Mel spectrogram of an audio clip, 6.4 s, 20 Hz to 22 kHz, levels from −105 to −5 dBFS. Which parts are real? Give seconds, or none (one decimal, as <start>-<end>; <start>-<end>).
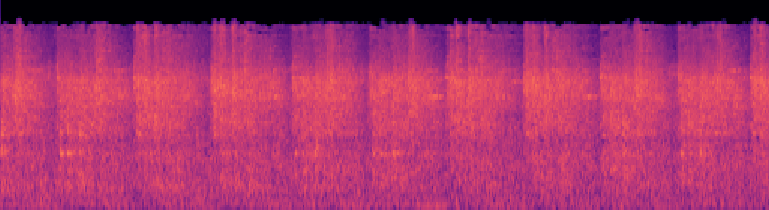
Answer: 0.0-2.2; 6.0-6.4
